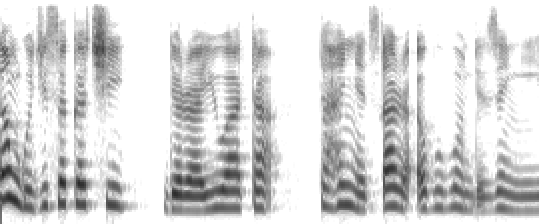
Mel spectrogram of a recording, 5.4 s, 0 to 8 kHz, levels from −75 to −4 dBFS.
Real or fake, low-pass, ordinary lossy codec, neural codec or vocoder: real; 7.2 kHz; none; none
